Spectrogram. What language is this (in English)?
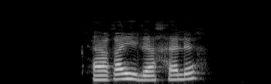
Bashkir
